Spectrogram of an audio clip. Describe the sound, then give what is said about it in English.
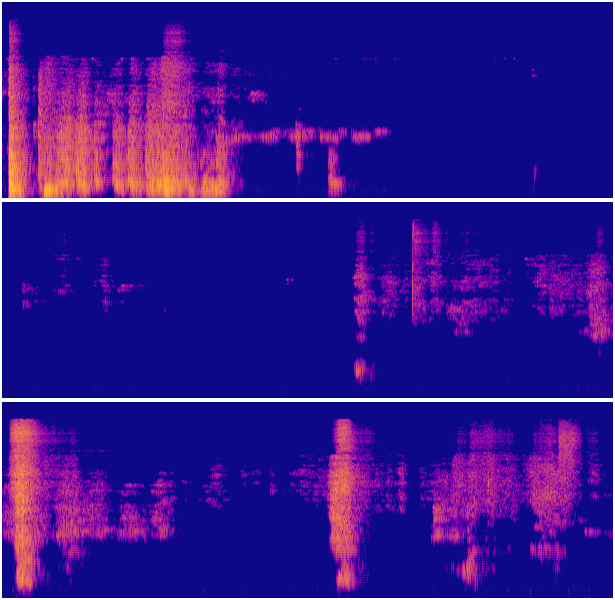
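A loud nose blow bursts out at the start, followed after a quiet pause by a few shorter, softer honks and sniffles spaced several seconds apart. No one speaks. “Excuse me, I have to blow my nose.”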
